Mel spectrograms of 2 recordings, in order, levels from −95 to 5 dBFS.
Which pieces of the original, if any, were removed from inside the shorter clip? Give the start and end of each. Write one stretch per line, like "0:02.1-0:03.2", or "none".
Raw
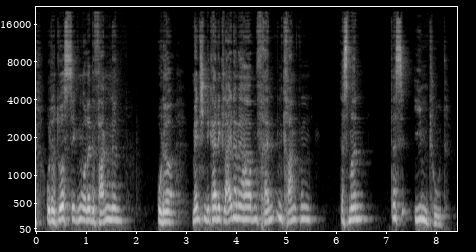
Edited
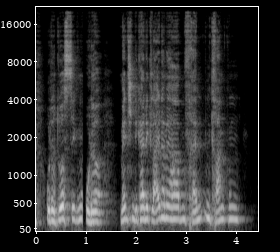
0:00.9-0:02.4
